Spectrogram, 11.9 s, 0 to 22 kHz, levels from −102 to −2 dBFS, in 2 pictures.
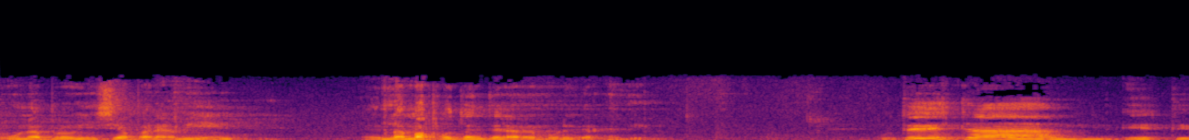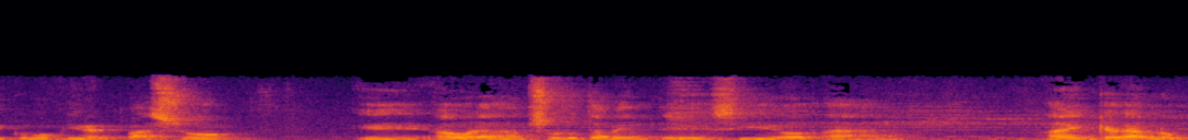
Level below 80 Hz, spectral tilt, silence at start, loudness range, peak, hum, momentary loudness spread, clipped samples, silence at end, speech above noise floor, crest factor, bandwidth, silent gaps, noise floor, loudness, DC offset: -72 dBFS; -4 dB/octave; 0 s; 3 LU; -8 dBFS; none; 17 LU; under 0.1%; 0 s; 28 dB; 22 dB; 10 kHz; none; -57 dBFS; -29 LUFS; under 0.1%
